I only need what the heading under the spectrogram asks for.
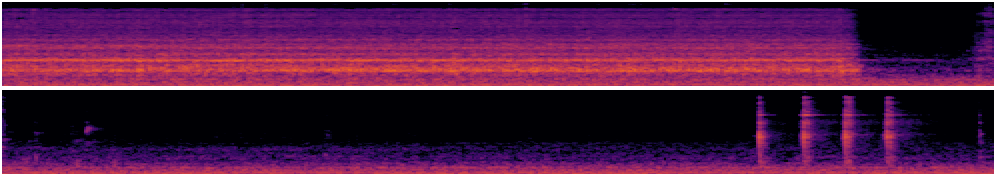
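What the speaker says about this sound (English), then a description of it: "Do a double shot for the espresso." An espresso machine drones loudly while pulling a double shot, then its pump cuts off, leaving a low hum, with a quick run of sharp clicks near the end.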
